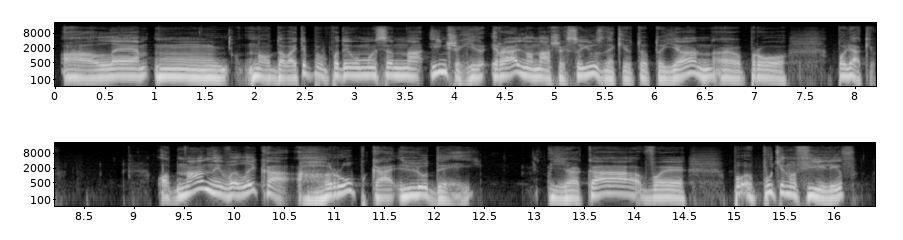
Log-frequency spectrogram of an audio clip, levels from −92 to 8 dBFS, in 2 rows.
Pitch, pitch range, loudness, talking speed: 140 Hz, 125-160 Hz, -16 LUFS, 75 wpm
